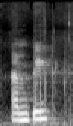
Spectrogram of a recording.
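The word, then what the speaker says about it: MP: एम करके लिखोगे, pronunciation तो ऐसी है ना, एम पी, ठीक है ना, एम पी, ठीक है। तो इस एम की प्रोनाउंसिएशन ए एम है। ए क्या है? एक वावल है, वावल होने के नाते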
